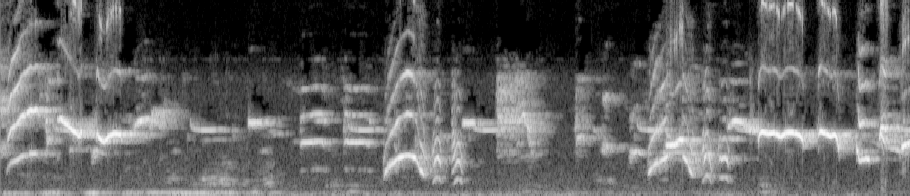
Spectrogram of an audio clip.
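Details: Oriental magpie-robin lure song, meant to provoke untrained magpie-robins into replying. Loud arching whistles and quick downslurred notes in bursts, a brief quieter gap mid-way, with a low background hum.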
